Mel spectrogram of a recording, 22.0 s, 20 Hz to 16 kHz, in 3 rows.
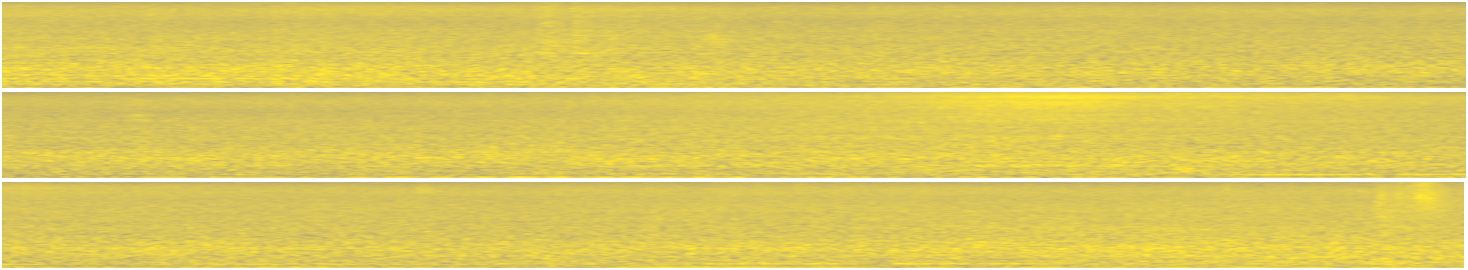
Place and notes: Dazun Rd., Zhongli Dist. - Under the highway
Under the highway, stream, traffic sound
Zoom H2n MS+XY
Zhongli District, Taoyuan City, Taiwan, August 2017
